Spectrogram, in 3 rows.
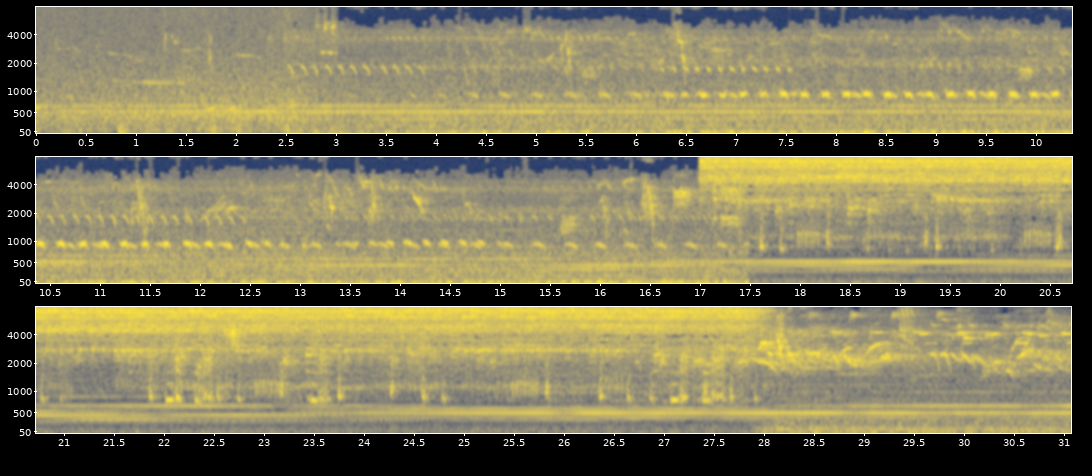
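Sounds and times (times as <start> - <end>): faint forest background: 0.0 - 31.0
birds calling: 16.5 - 29.6
bird trills: 16.8 - 29.4.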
